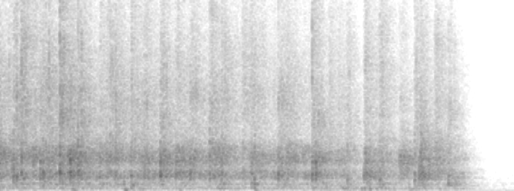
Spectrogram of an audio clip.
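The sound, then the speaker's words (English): An audience applauds for the Lord in a steady, dense wash of many hands clapping, holding strong for about four and a half seconds before quickly dying away to silence. “But let's clap for the Lord.”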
